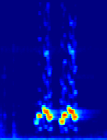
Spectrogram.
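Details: Sooty-headed bulbul (kutilang) giving a chirpy phrase of two paired notes, liquid and slurred, with a short gap between the pairs; faint low hum behind.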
